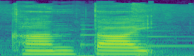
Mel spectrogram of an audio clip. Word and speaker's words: 寒帯: 주면이 아이가 오한에 해당하는 말로 일본 발음도 비슷해요 칸이라고 읽어요 자 그러면 같이 읽어 볼게요 춥다 사무이 한대 간타이 온데 온타이 그다음에 한기의 카키 추위를 느끼다 사무라고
